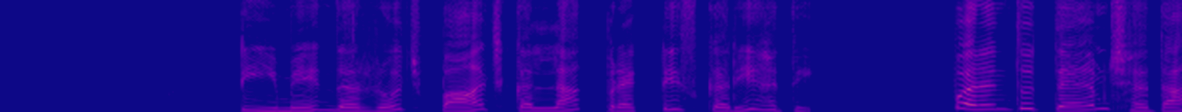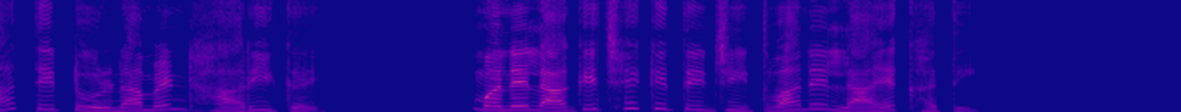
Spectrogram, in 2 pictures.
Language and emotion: Gujarati, sad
